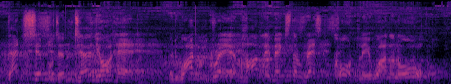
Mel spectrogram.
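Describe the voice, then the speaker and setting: A man's voice: high-pitched, expressive, unhurried. A man playing an irritable, haughty ghostly nobleman in a video game, scolding and dismissive. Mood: annoyed, dismissive. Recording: echoey distant voice with music.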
